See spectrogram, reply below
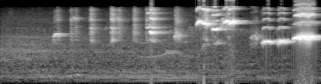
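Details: Orange-headed thrush, recorded as a prompt for caged birds that will not sing: softer scattered chips open the clip, then it swells into loud, piercing, high whistled phrases near the end.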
